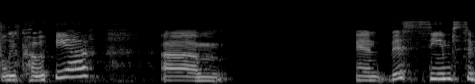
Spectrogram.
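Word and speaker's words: Leucothea: to pronounce this i want to say it's leukothia um and this seems to be spot on leukothia yes so lukothia is your deity energy and she is part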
